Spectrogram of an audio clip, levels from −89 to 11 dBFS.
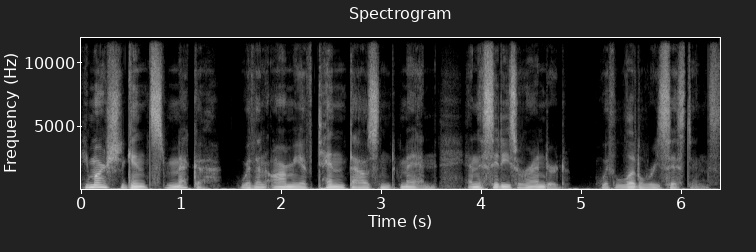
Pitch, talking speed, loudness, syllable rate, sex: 105 Hz, 170 wpm, -19 LUFS, 5.5 syllables/s, male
